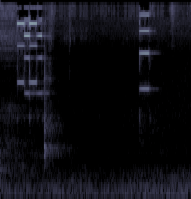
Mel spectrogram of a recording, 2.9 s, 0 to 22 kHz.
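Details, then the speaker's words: Balance charger set to charge a 2S 7.4 V lipo at 0.2 A: two short bursts of high electronic beeping in a quiet room, a connection-error alarm. Blamed on a balance charge plug that had given trouble before, so a different plug was used. "so we had a connection error I'm actually just gonna go to a different balance charge plug I had a problem with that one years ago"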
